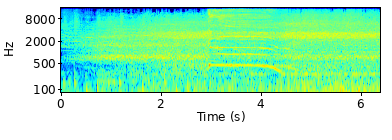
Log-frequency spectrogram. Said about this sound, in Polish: A ten sygnał na naszej antenie oznacza, że przechodzimy do magazynu Wielkopolskie Gole.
